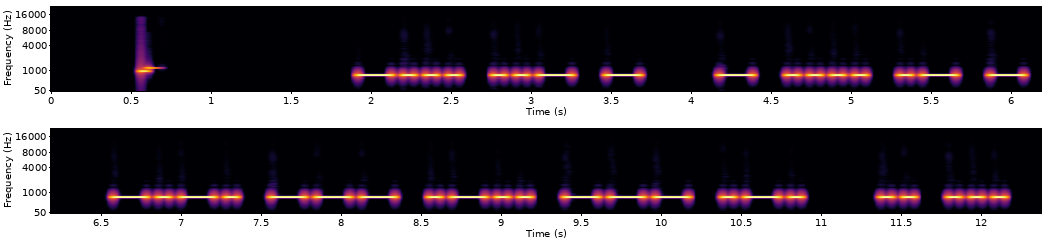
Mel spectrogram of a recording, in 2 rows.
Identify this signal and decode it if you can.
Morse code, heard as a keyed tone, about 17 wpm, 700 Hz. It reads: BUT THAT COLOR IS
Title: Sentences from Top 1000 Words - Review Part 2 - 17wpm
